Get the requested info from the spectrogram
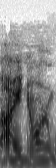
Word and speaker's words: Einhorn: And my last name, Einhorn, which means unicorn in German.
